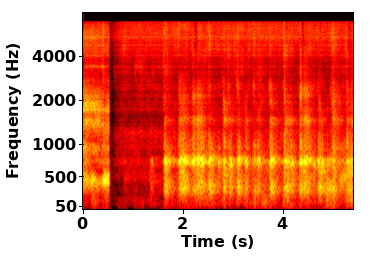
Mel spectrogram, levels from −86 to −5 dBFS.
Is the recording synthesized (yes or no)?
yes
